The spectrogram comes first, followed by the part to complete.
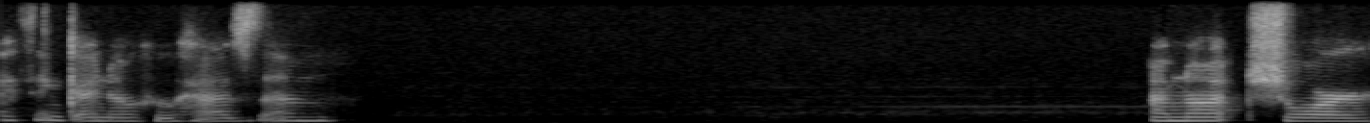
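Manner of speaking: very soft, gentle, hushed, barely-there voice. Voicing a character who answers after a quiet moment: very soft voice. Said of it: "very softly".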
